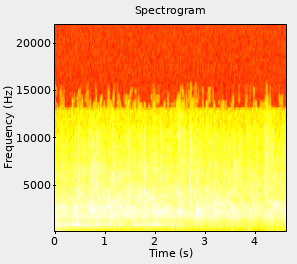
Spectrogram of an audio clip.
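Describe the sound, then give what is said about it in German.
An audience at a Mother's Day church service in Marzahn claps together in steady, dense applause, a continuous wash of hand claps that holds at a moderate level for several seconds without fading out. “Ja, lasst uns ihm einen Applaus geben.”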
